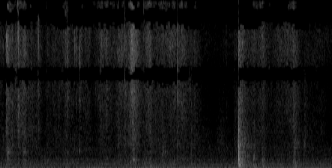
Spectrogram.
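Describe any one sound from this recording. A cardboard box is handled and set down on a counter with a thud.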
